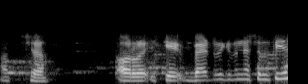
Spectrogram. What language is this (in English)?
Urdu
